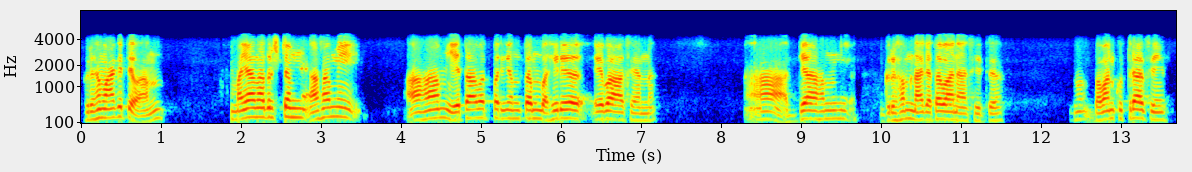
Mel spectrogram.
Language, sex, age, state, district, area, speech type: Sanskrit, male, 30-45, Telangana, Hyderabad, urban, conversation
